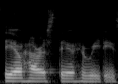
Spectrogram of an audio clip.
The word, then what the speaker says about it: Theoharis Theoharides: Theoharis Theoharides, thank you so much for joining me today.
